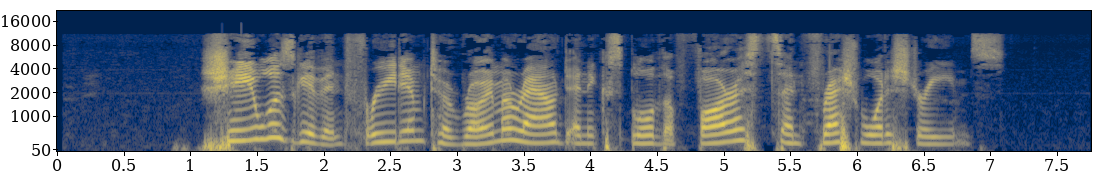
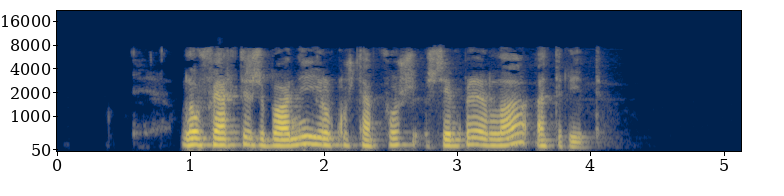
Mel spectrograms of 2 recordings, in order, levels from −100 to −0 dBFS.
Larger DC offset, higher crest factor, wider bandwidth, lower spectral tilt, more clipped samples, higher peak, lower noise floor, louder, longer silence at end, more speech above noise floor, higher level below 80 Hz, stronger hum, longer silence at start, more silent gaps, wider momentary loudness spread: neither; about the same, 20 dB vs 20 dB; first, 11.5 kHz vs 7.6 kHz; second, -3 dB/octave vs -7 dB/octave; neither; about the same, 0 dBFS vs 0 dBFS; second, -75 dBFS vs under -90 dBFS; about the same, -17 LUFS vs -19 LUFS; second, 0.7 s vs 1.15 s; second, 57 dB vs over 72 dB; first, -40 dBFS vs -58 dBFS; neither; first, 1.1 s vs 0.95 s; neither; first, 15 LU vs 11 LU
